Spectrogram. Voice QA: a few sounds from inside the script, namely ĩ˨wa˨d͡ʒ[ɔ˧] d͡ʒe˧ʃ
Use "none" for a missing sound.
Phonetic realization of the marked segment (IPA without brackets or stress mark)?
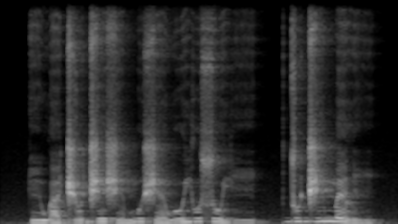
o˧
